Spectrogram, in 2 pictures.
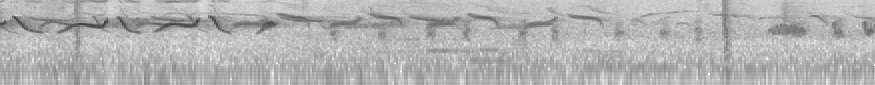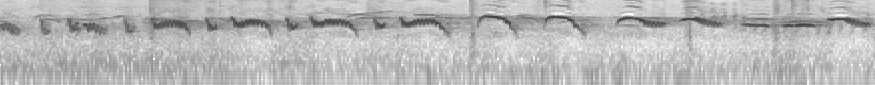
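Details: Chinese hwamei singing: a long run of loud, varied whistled notes, slurred up and down and repeated rapidly, with rich tumbling phrases throughout.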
